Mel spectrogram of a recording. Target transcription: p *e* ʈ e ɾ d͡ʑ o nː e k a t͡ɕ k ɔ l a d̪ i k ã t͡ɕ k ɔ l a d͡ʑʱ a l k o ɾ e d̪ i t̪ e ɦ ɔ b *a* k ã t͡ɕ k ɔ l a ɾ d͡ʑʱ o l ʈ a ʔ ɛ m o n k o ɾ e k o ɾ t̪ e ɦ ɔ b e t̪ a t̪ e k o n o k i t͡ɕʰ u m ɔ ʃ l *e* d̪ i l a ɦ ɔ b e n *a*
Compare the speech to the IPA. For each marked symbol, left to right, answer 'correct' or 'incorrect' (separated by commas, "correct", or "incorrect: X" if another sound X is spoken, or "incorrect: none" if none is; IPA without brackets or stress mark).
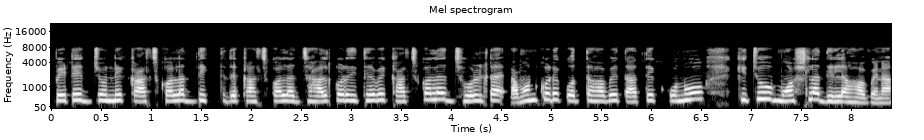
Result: correct, incorrect: e, incorrect: a, correct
